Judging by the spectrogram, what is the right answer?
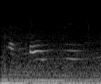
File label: "Buongiorno", Italian; Italian Ringtone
